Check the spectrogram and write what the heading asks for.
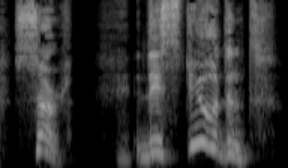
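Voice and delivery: breathless prefect forcing words out; winded and panting. Acted. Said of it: "stop your panting".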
